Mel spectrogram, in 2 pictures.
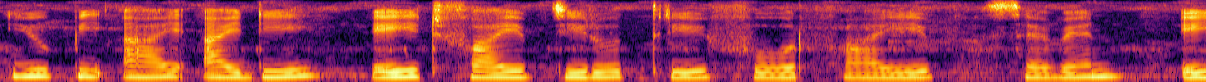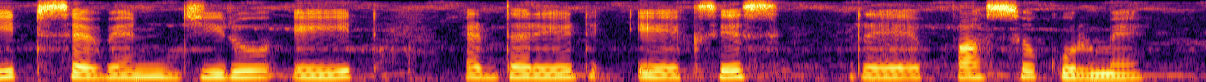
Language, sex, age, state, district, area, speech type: Santali, female, 30-45, West Bengal, Birbhum, rural, read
